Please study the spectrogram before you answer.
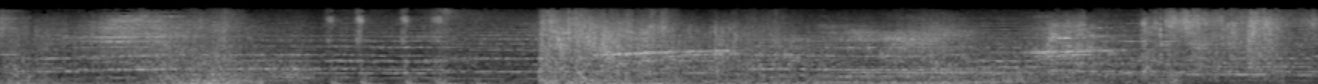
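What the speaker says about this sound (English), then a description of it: "We have detonation. Confirming detonation." A loud, sustained rumbling detonation with crashing and whooshing debris in a disaster film scene about blowing up an asteroid, booming continuously with a second surge midway and no talk.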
